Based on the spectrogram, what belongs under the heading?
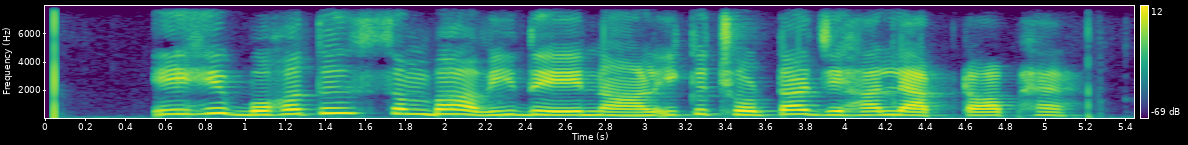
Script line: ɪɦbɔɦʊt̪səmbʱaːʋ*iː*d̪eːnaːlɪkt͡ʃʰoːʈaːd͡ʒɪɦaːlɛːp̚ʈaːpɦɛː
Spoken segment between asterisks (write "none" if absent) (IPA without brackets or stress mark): iː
